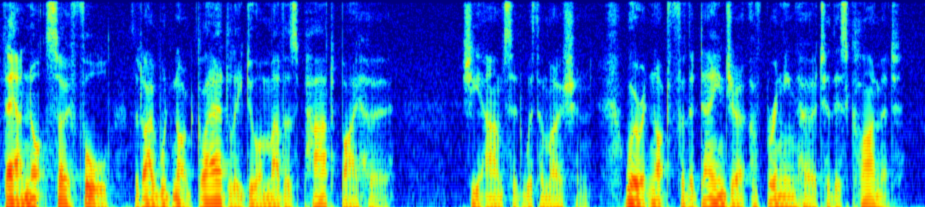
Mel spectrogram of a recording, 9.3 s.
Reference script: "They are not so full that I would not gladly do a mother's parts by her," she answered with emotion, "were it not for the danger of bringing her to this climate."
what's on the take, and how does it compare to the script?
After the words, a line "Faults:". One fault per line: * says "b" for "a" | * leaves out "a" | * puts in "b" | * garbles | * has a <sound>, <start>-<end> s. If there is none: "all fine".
"They are not so full that I would not gladly do a mother's part by her," she answered with emotion, "were it not for the danger of bringing her to this climate."
Faults:
* says "part" for "parts"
